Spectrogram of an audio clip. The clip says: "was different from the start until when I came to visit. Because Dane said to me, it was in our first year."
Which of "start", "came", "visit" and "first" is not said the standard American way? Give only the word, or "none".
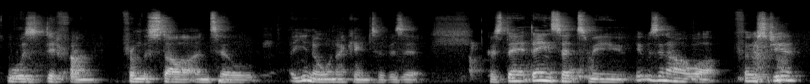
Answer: none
